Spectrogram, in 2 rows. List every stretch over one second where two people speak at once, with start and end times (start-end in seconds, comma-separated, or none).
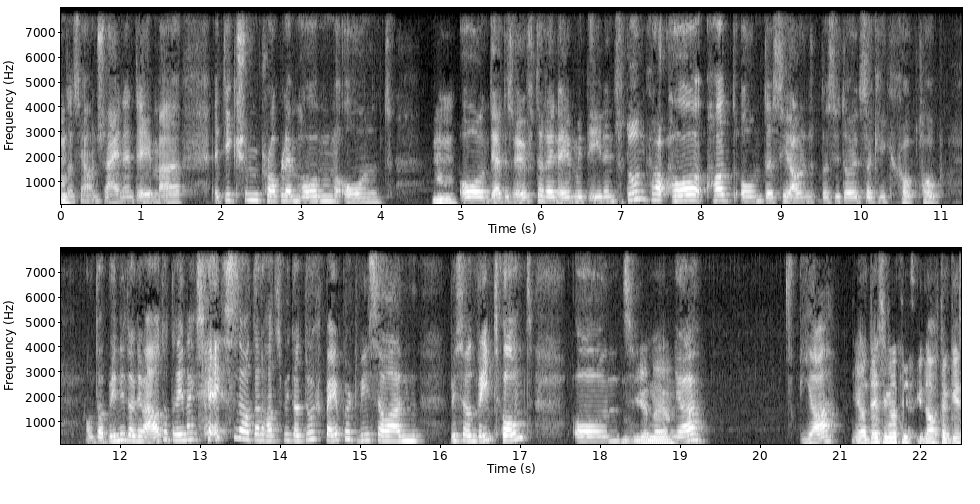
none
